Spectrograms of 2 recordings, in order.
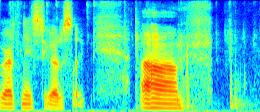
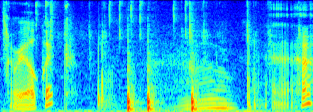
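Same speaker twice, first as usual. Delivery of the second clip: ordinary talk, nothing marked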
